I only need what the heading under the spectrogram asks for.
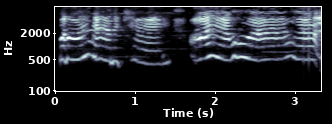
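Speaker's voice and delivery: put-on very high, slow, wailing girl voice. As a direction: cry it out in a high girl's voice. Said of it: "some girl voice saying".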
